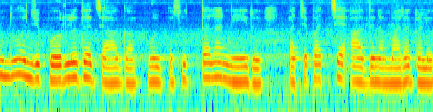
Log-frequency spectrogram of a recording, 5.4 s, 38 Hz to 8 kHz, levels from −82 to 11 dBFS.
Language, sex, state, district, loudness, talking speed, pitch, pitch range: Tulu, female, Karnataka, Dakshina Kannada, -14 LUFS, 120 wpm, 170 Hz, 160-190 Hz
